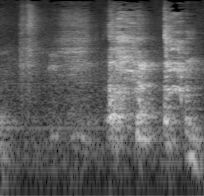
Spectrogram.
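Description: A person coughing: a faint short cough near the start, then two loud coughs in quick succession about a second in.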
